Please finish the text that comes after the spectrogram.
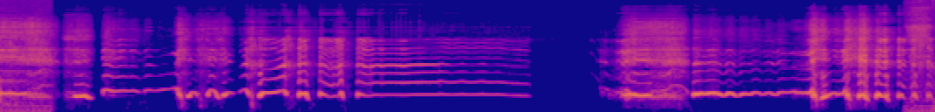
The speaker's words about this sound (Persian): رفت و من به گریه افتادم واقعا انقدر هم که به نظر میاد قوی و سرسخت نیستم با صدای بلند حق حق میکردم. و همه ترس و دلشوره و دلتنگی رو که این هفته توم جمع شده بود و بیرون میریختم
